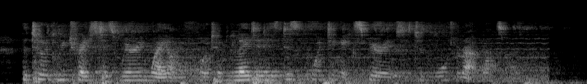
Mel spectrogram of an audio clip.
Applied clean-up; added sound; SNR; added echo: none; Musical instrument; 14 dB; reverberation time 2.3 s.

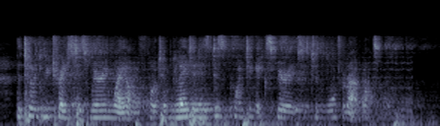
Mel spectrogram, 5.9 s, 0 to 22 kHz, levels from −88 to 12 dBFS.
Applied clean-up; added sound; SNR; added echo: neural separator model SepFormer DNS4.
